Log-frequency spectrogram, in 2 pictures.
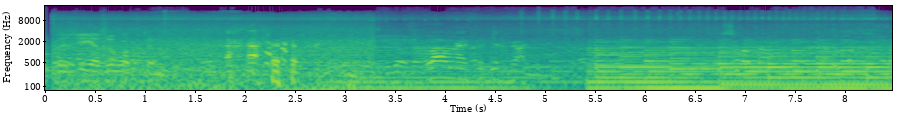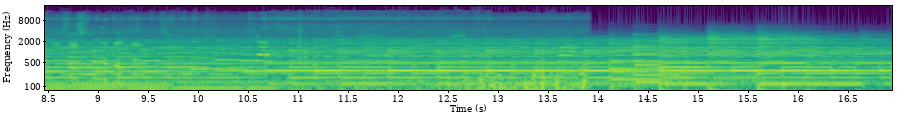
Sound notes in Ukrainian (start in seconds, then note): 1.7 сміх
